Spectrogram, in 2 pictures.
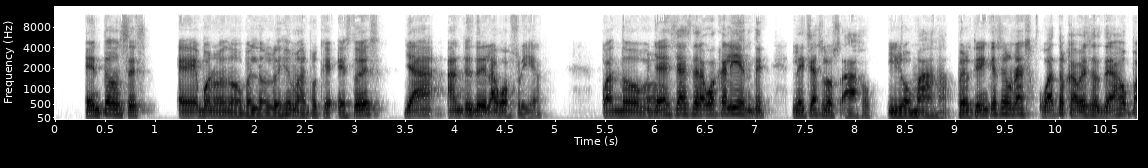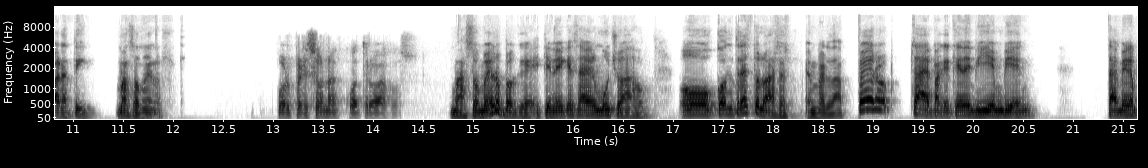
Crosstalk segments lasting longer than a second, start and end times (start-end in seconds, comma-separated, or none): none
